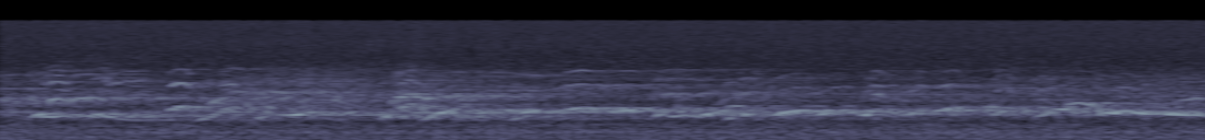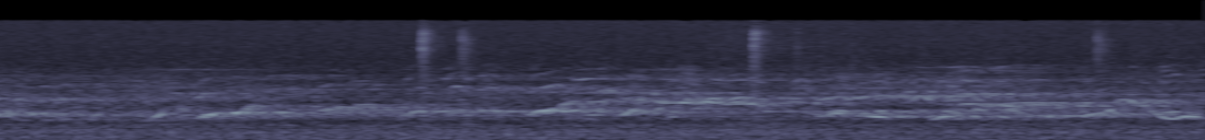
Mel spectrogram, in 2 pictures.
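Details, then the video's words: Coyotes running loose in a backyard, a group chorus of overlapping wavering yips and howls that rise and fall continuously throughout, with a few sharp clicks. "Coyotes going crazy"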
